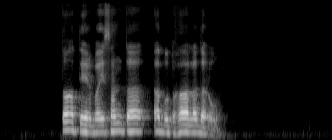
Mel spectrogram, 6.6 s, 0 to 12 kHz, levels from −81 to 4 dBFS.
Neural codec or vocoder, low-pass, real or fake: codec, 24 kHz, 1.2 kbps, DualCodec; 10.8 kHz; fake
